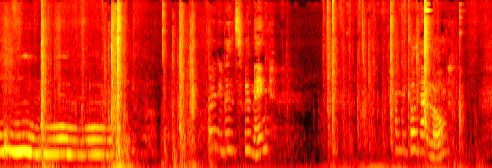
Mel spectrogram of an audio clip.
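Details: Indoors and caught on hidden camera, a husky crying with joy as its owner is almost home opens with a sustained wavering howl, then breaks into short bent whines between bangs, with a voice speaking.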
